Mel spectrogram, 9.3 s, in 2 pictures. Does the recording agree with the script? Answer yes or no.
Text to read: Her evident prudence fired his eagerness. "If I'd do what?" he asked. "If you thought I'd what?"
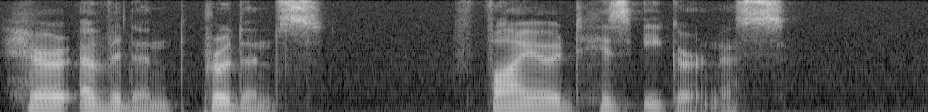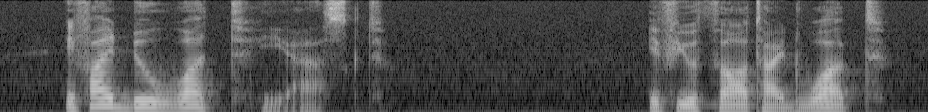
yes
